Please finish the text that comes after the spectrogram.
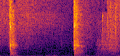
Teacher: Haces el sonido con aire en la garganta, pero sin cuerdas vocales.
